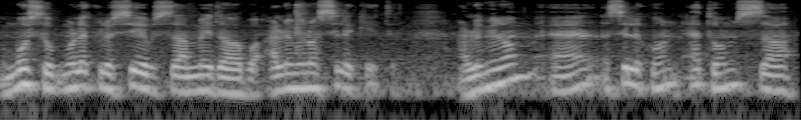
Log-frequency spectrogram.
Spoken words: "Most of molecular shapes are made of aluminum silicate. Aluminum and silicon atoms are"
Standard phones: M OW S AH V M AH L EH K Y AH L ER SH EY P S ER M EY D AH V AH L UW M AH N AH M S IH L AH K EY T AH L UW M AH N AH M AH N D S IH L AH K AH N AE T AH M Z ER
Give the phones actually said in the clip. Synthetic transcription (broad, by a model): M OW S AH B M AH L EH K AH L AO S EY B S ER M EY D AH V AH L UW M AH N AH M S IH L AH K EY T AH L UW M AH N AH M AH N S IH L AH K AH N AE T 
